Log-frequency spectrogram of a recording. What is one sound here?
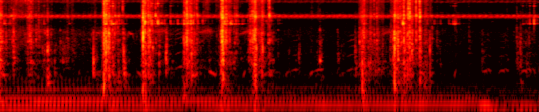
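A wire cage rattles as hands handle it.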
